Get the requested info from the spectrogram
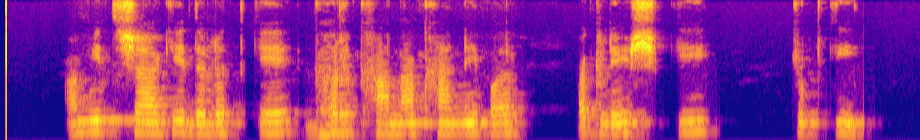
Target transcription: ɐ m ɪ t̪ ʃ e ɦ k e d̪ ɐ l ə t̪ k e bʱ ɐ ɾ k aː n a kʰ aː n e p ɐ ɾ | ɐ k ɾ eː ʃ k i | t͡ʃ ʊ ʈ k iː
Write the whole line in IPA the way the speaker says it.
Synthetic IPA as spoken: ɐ m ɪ t̪ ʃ a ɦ k e d̪ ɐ l ə t̪ k e ɡʱ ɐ ɾ kʰ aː n a kʰ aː n e p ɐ ɾ | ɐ k l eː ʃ k i | t͡ʃ ʊ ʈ k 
